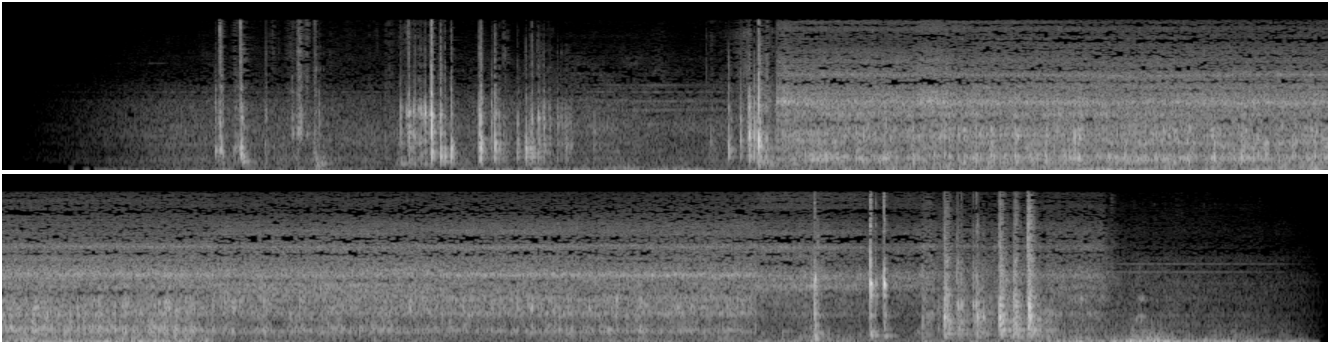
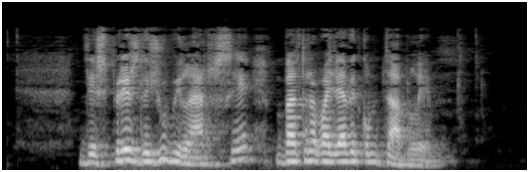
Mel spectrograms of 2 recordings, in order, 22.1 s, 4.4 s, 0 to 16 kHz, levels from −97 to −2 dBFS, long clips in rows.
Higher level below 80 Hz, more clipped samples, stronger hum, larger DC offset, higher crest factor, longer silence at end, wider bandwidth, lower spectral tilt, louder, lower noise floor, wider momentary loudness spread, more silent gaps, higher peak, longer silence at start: first, -50 dBFS vs -66 dBFS; neither; neither; neither; first, 32 dB vs 20 dB; second, 0.25 s vs 0.7 s; first, 11 kHz vs 9.4 kHz; about the same, -3.5 dB/octave vs -4.5 dB/octave; second, -31 LUFS vs -23 LUFS; first, -80 dBFS vs -67 dBFS; first, 17 LU vs 11 LU; neither; about the same, -2 dBFS vs -4 dBFS; first, 1.3 s vs 0.65 s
